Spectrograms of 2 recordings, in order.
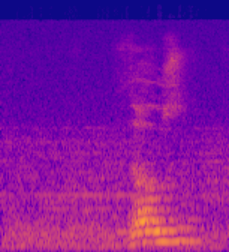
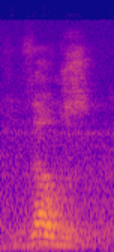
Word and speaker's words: those: verbo bañar o bañarse Those que significa esos o aquellos Those fíjense que coloca una Z al final porque se pronuncia zumbado esta palabra es importantísima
